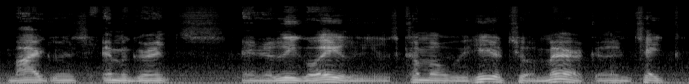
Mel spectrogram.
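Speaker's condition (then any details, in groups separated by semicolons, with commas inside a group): Slurred speech; still slurs words occasionally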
